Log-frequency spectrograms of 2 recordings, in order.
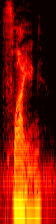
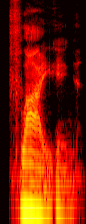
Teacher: The emphasis is on the first beat.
